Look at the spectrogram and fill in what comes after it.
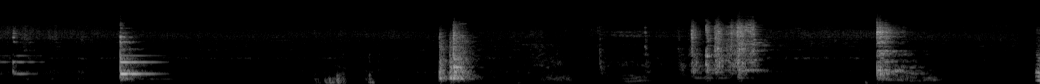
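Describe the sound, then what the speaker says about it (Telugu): A metal lid set down on a cooking pot of idli sambar, giving a few sharp clinks and taps spread through a quiet kitchen, with soft clatter between them. "మూత అయితే పెట్టేసుకుందాం."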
